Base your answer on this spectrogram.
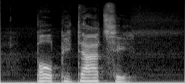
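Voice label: "palpitatie", Dutch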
